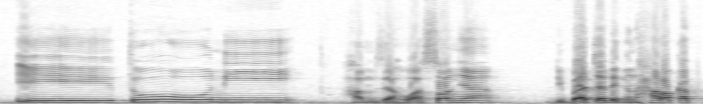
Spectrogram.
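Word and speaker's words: ائتوني: Tetapi Al-Ahqaf ayat 4 tidak dibaca u'tuni, tetapi dibaca ituni.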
